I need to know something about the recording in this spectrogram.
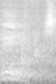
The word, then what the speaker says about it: knees: These are my knees.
